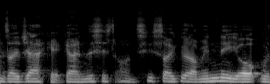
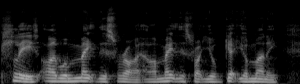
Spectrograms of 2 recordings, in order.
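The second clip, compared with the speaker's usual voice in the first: put-on begging, pleading voice. Retelling a phone call to Lewis about money: imitating own begging. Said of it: "I'm begging him".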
